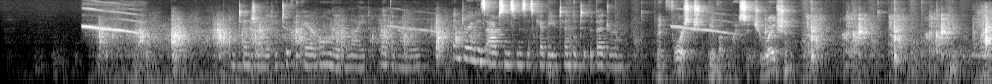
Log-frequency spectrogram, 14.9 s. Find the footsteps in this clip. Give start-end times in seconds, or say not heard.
1.3-7.2, 11.3-14.8.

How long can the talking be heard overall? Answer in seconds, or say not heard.
9 s.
